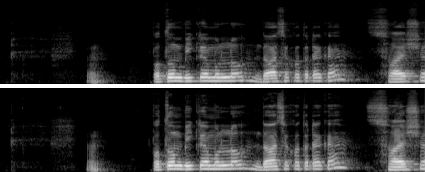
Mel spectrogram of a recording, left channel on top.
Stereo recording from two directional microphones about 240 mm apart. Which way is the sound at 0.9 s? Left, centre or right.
Right.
